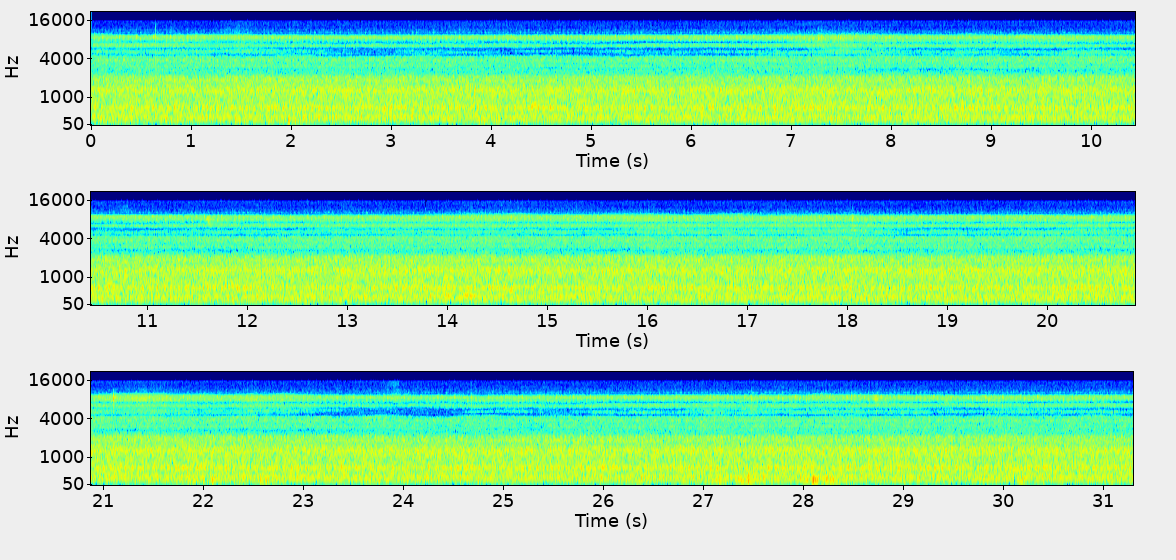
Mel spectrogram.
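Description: Vehicle engine idling steadily while stationary, with one short sharp click near the end.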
